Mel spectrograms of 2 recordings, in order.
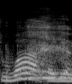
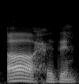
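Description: First: The word begins with a w sound. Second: The word begins with a vowel sound. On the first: The speaker calls it right. "It's pronounced as waw" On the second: The speaker calls it wrong. "Why you're not reciting it ahidin?"

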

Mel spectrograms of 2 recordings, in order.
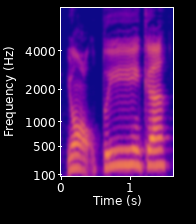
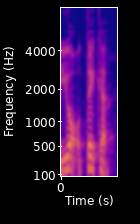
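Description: First: The vowel before ka is held long. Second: The vowel before ka is cut short. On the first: The speaker calls it right. "we have yu'tika, which is ya maddi" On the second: The speaker calls it wrong. "So don't say yu'tika. Yu'tika is wrong"

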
